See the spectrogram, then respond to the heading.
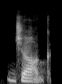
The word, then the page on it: jog: Indian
